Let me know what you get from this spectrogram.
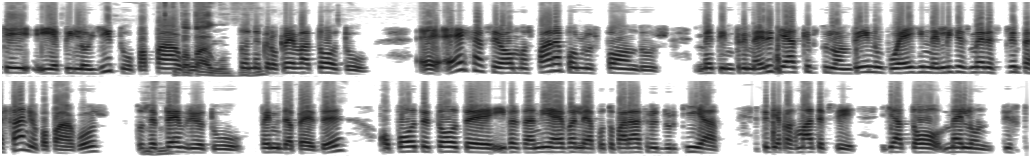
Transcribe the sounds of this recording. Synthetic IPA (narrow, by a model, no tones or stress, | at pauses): ceie̞pilo̞ʝit̪upɐpɐɣust̪o̞ne̞kɾo̞kɾe̞vɐt̪o̞t̪u | e̞xɐse̞o̞mo̞spɐɾɐpo̞luspo̞nd̪us | me̞t̪int̪ɾime̞ɾiðiɐscepsi̥t̪ulo̞nðinupue̞ʝine̞liʝe̞zme̞ɾe̞spɾimpe̞θɐnio̞pɐpɐɣo̞s | t̪o̞se̞p̚t̪e̞ɱvɾio̞t̪upe̞nind̪ɐpe̞nd̪e̞ | o̞̰po̞t̪e̞t̪o̞t̪e̞ivɾe̞t̪ɐniɐevɐleɐpo̞t̪o̞pɐɾɐθiɾot̪id̪uɾciɐ | st̪iðiɐpɾɐɣmɐt̪e̞fsi | ʝɐt̪o̞me̞lo̞nt̪is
